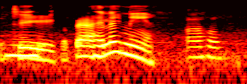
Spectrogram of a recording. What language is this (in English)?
Punjabi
